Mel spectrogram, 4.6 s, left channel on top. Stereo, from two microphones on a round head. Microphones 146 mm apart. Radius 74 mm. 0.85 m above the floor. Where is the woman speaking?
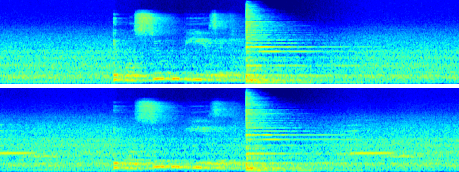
35° left (ahead or behind), 0.6 m; by 2.4 s 40° left (ahead or behind), 1.3 m.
